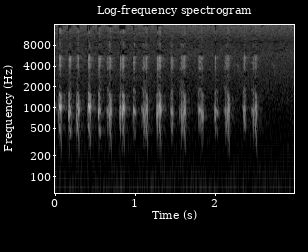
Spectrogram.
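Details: Rapid, rhythmic chukar partridge chucking: clear repeated mid-pitched notes about six per second, slowing slightly before stopping, in a quiet setting.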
